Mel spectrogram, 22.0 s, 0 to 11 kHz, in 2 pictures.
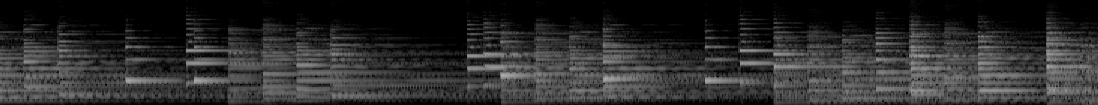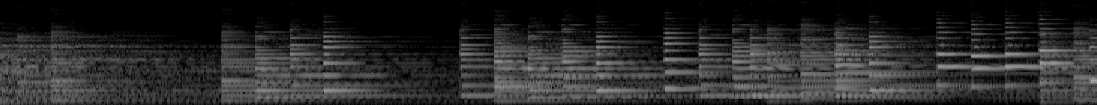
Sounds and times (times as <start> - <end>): Piano: 0.0 - 21.9.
